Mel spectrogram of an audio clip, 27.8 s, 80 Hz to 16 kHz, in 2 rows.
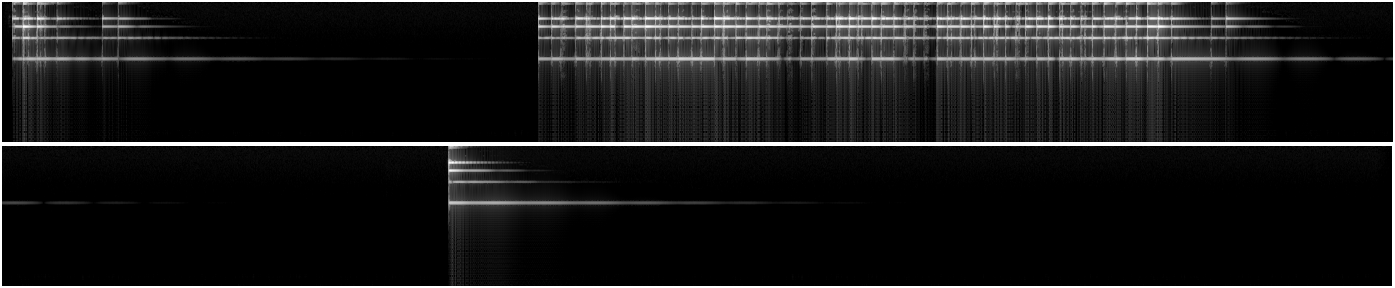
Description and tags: A beats of small bronze bell. The bell painted with oil paint.
See also in the package
Recorded: 03-02-2013.
Recorder: Tascam DR-40
ding, ring, small-bell, ringing, metallic, bell, ting, clang, bonze-bell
